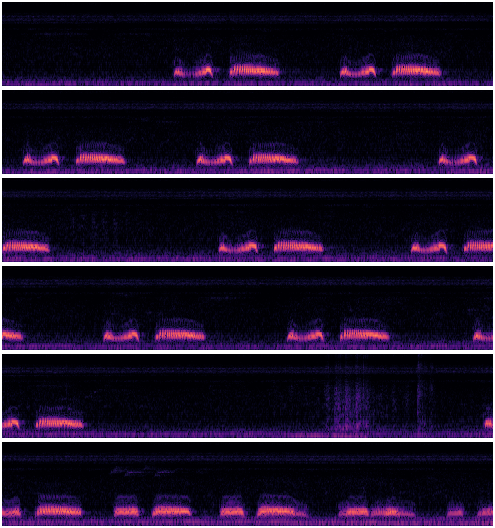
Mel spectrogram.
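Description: Spotted dove cooing: a repeated short two-note coo, about one a second, that pauses for a few seconds and then resumes faster near the end. A single sharp click falls in the pause.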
